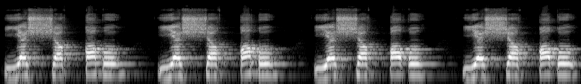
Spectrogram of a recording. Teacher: شین اور قاف کو شدت کے ساتھ پڑھیں گے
